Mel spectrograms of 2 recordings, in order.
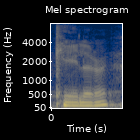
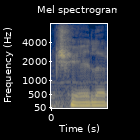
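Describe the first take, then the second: First: It is pronounced the classical Latin way. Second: It is pronounced the church Latin way. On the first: "instead of" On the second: "learn Latin in the church Latin way"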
